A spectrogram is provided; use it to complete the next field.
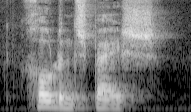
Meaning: ambrosia
- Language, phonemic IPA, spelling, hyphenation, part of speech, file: Dutch, /ˈɣoː.də(n)ˌspɛi̯s/, godenspijs, go‧den‧spijs, noun, Nl-godenspijs.ogg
